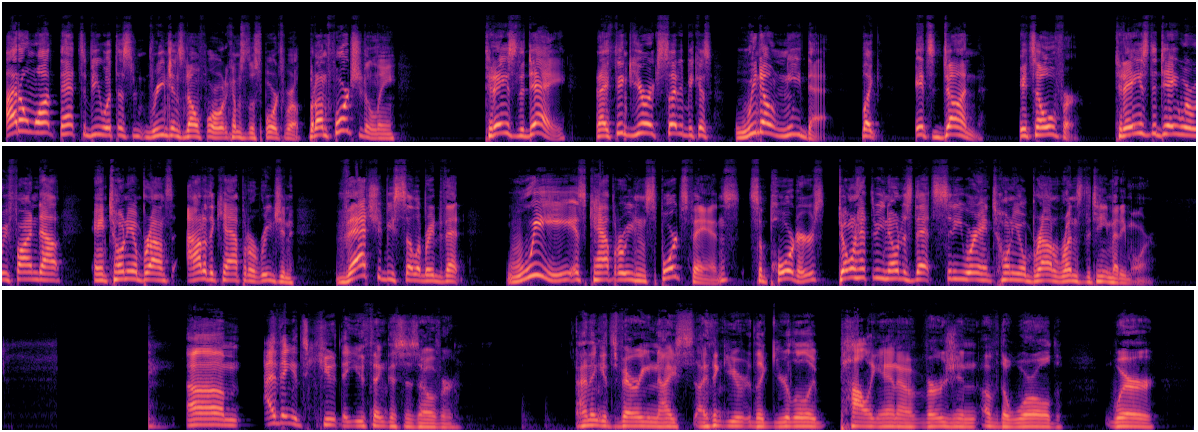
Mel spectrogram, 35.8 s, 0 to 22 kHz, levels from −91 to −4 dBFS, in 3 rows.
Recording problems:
none

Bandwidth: 14.5 kHz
